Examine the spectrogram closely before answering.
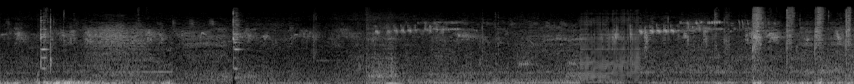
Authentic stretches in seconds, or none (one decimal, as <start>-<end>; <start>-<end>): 0.0-5.8; 6.4-8.5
